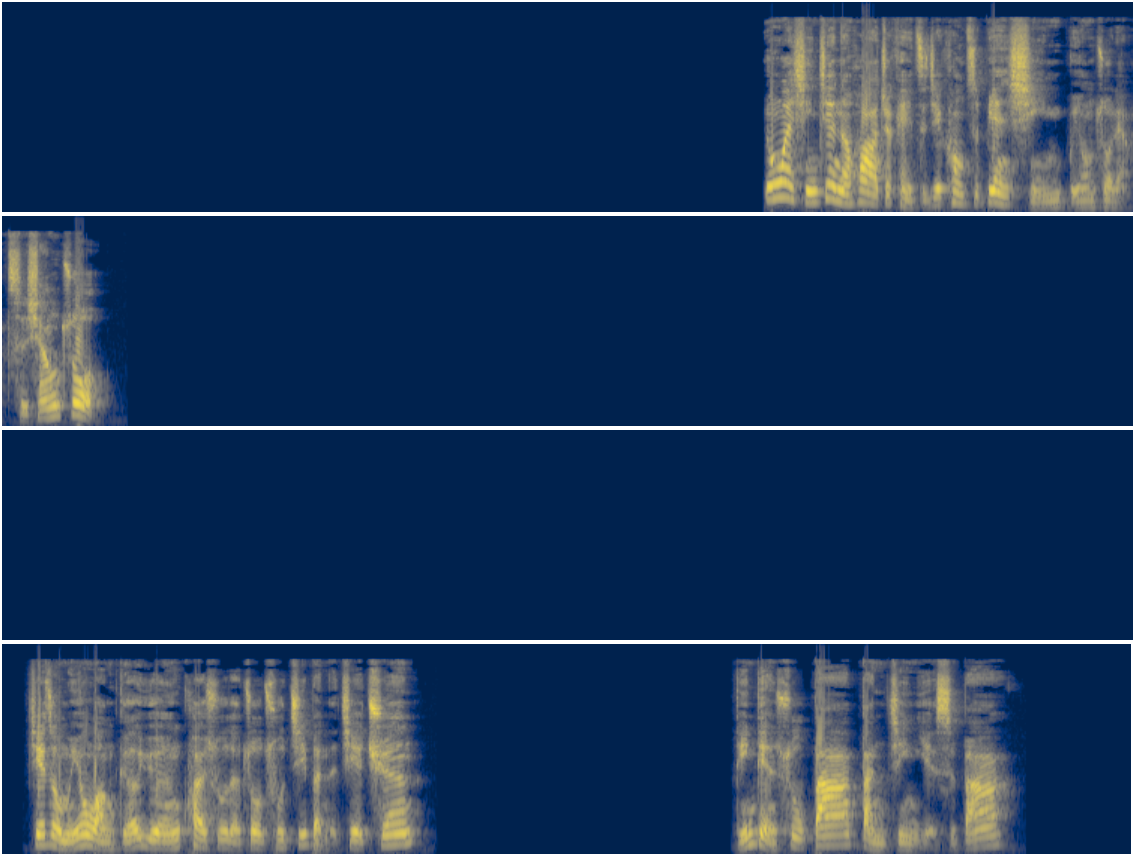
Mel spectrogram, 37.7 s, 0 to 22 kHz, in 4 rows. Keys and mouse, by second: 0.7 Tab, 3.0 click, 4.1-4.5 middle drag, 4.7-6.2 middle drag, 6.6 KP_7, 7.0 KP_1, 8.7-9.0 shift+middle drag, 10.7 click, 11.6 shift+middle click, 12.6-13.4 drag, 13.6-13.9 shift+middle drag, 14.6-16.1 drag, 17.1 shift+middle click, 18.4-19.5 drag, 21.5 click, 24.1-24.9 drag, 25.2-25.6 shift+middle drag, 25.6 click, 26.0 shift+middle click, 27.8 shift+a, 30.6-31.1 drag, 32.0 shift+middle click, 32.6 click, 34.4 click, 36.9 click.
